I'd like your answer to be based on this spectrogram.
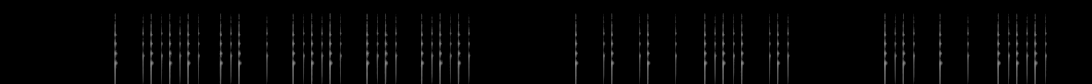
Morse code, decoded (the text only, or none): BASIS OF ITS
